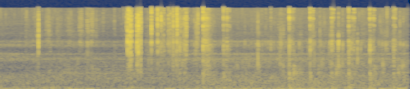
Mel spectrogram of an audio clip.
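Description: A fork clicking and scraping in a steel saucepan as a block of instant noodles is broken up and stirred in water, with sharp crackles from about a second in.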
